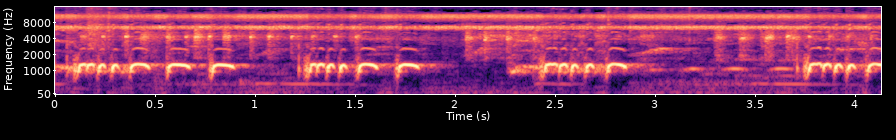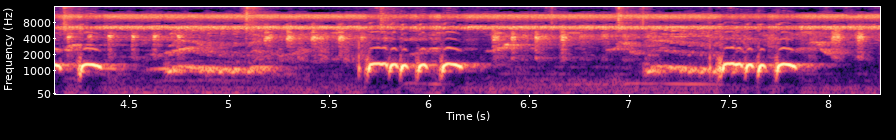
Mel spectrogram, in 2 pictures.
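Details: Zebra dove used to lure a rival and stir it into mating song, delivering six phrases of staccato cooing notes, most followed by a soft trilling purr, roughly every 1.3 seconds. A constant high electronic tone runs beneath.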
